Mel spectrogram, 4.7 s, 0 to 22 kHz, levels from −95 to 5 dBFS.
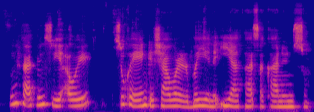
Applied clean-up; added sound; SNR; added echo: neural mask model Resemble Enhance denoiser.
